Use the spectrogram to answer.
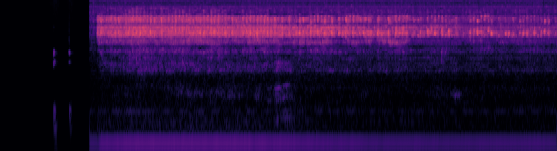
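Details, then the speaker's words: Hand-held small volume nebulizer driven by an oxygen flowmeter, narrated respiratory therapy skill demonstration: steady hissing flow with crackling sputtering as the medication cup runs low, indicating treatment completion. "so I hear a little bit of sputtering in the medication that means your treatment is almost done sputtering is noted which indicates therapy completion"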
